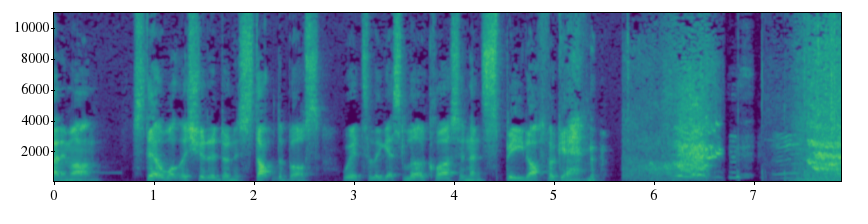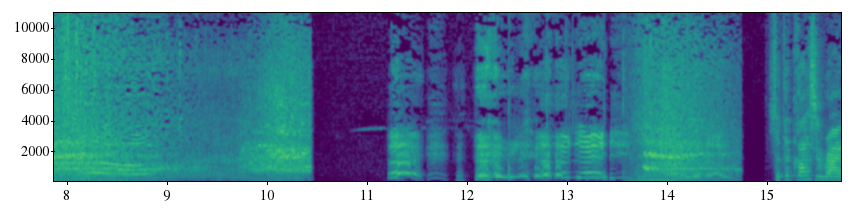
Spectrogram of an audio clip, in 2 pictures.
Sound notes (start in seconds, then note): 5.2 chuckles; 5.7 brakes; 6.6 sounds of gasping and moaning; 9.6 brakes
